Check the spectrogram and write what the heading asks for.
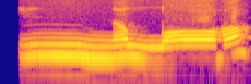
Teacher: अल्लाह का लाम मोटा पढ़ेंगे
